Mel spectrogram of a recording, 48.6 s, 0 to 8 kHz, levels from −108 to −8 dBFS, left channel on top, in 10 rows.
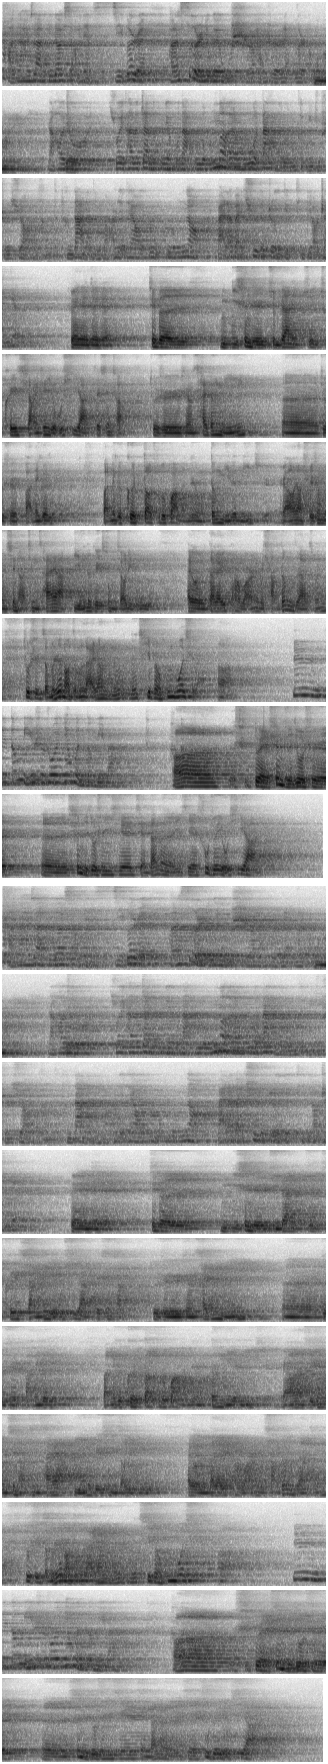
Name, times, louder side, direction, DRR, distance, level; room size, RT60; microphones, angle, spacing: voice 1, 0.0-1.4 1.7-5.0 5.5-6.2 6.5-14.9 38.4-40.8 41.4-41.7, left 2 dB, 90° left, 1 dB, 0.9 m, -32 dB
voice 2, 4.7-5.4 5.8-6.1 15.6-16.3 16.8-23.1 23.6-25.1 25.5-31.4 31.9-37.5 41.4-44.0 44.3-47.6, left 5 dB, 70° left, 4 dB, 0.3 m, -25 dB
10.5 x 7.4 x 2.8 m, 2.5 s
head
